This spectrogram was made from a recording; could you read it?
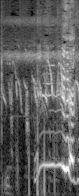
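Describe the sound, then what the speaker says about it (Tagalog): Chickens on a farm that also keeps a fish pond and a vegetable garden cluck in short, close bursts, ending in a louder drawn-out squawk. "Mga manok."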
